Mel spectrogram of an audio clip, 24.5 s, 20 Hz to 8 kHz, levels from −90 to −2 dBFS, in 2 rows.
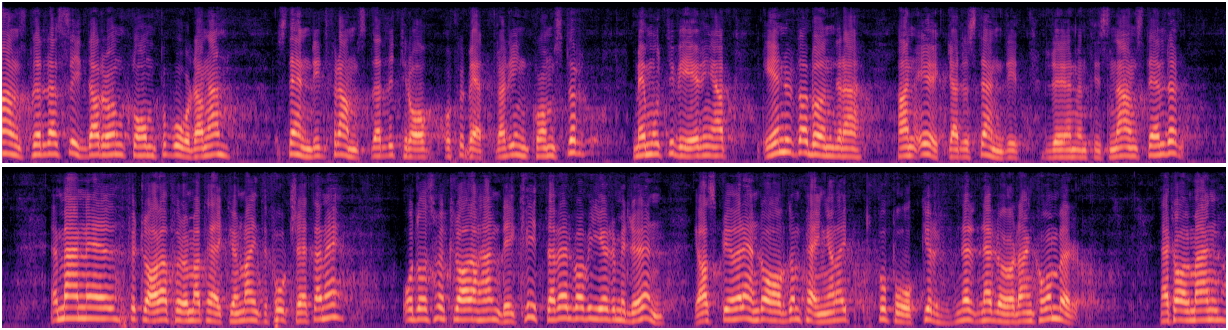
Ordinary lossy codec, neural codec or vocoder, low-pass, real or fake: none; codec, 16 kHz, 4.8 kbps, FACodec; 7.2 kHz; fake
